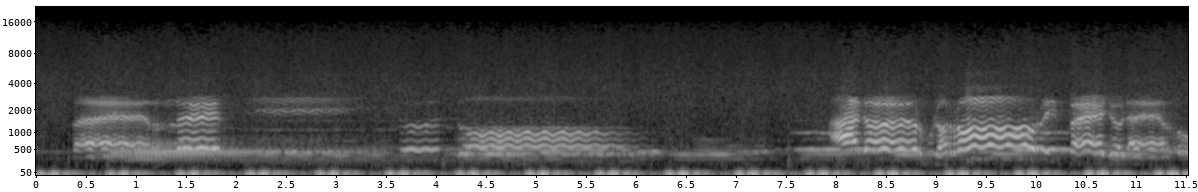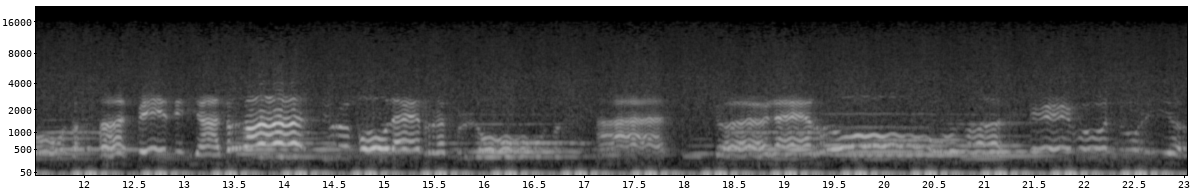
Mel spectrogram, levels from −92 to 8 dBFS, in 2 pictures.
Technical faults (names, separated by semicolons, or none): none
